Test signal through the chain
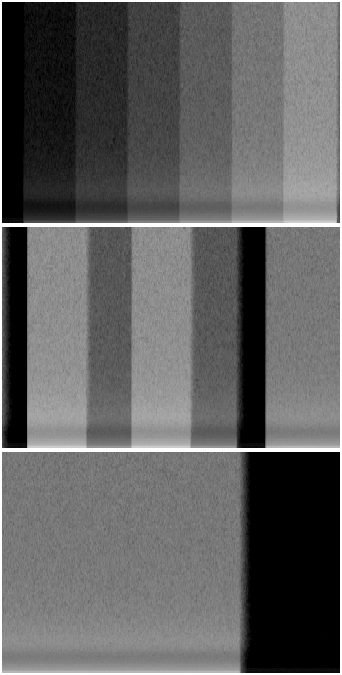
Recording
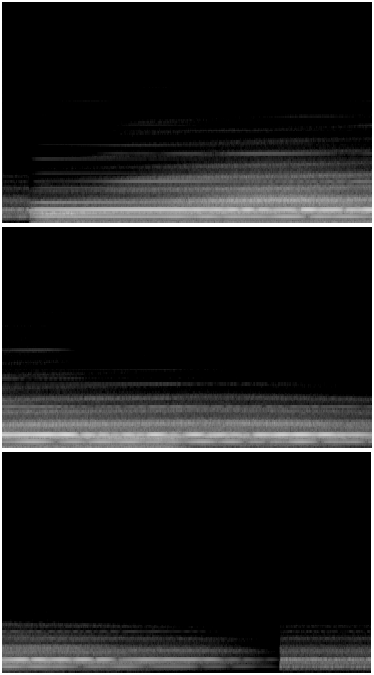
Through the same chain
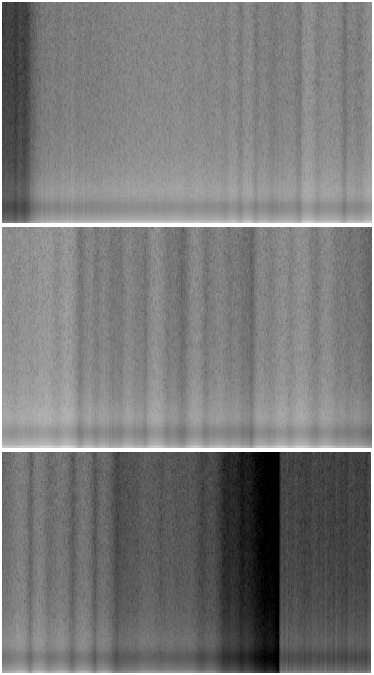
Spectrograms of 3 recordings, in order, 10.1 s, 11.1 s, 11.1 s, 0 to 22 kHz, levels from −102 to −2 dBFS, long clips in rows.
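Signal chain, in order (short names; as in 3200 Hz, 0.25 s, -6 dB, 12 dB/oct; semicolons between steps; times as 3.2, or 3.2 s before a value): sample sorter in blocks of 256 samples; modulation noise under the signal 15 dB; resonant high shelf 2300 Hz +9 dB, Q 1.5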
